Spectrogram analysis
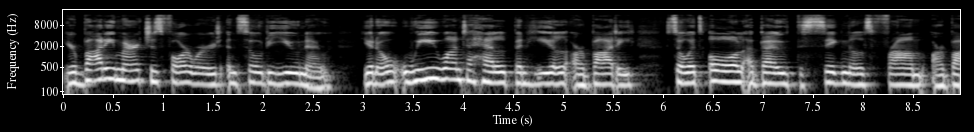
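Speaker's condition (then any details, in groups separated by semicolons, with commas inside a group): No condition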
